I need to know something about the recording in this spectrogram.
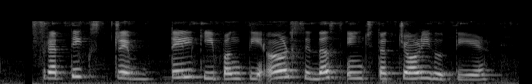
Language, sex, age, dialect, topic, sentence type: Hindi, female, 18-24, Marwari Dhudhari, agriculture, statement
